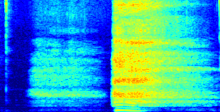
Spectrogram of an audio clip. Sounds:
Sigh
